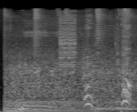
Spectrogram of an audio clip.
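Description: Background music with a car-engine sound effect that starts abruptly, a steady low noise under a held tone and a few short sliding notes.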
